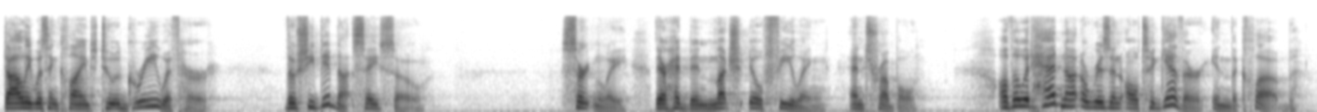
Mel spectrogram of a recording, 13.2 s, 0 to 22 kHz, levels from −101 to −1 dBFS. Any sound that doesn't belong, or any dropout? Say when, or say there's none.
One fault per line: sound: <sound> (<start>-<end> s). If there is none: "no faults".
no faults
